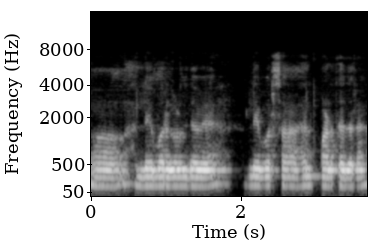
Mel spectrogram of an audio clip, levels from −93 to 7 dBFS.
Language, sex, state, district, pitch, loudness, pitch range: Kannada, male, Karnataka, Dharwad, 135 Hz, -13 LUFS, 135-140 Hz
